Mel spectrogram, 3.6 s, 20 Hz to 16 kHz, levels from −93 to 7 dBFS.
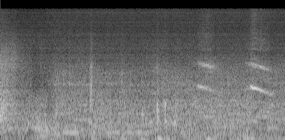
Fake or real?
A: fake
